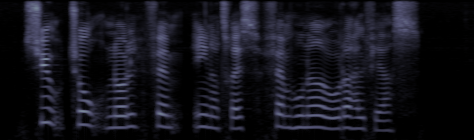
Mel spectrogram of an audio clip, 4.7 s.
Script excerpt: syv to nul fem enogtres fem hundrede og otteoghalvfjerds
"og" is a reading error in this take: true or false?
false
